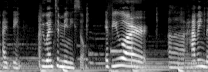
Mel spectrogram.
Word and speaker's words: Miniso: Miniso like miso, but mini.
